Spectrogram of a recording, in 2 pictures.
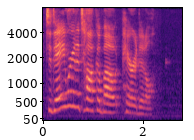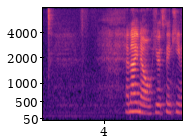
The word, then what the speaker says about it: paradiddle: same hand and even say the word paradiddle paradiddle it has four syllables to it when the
